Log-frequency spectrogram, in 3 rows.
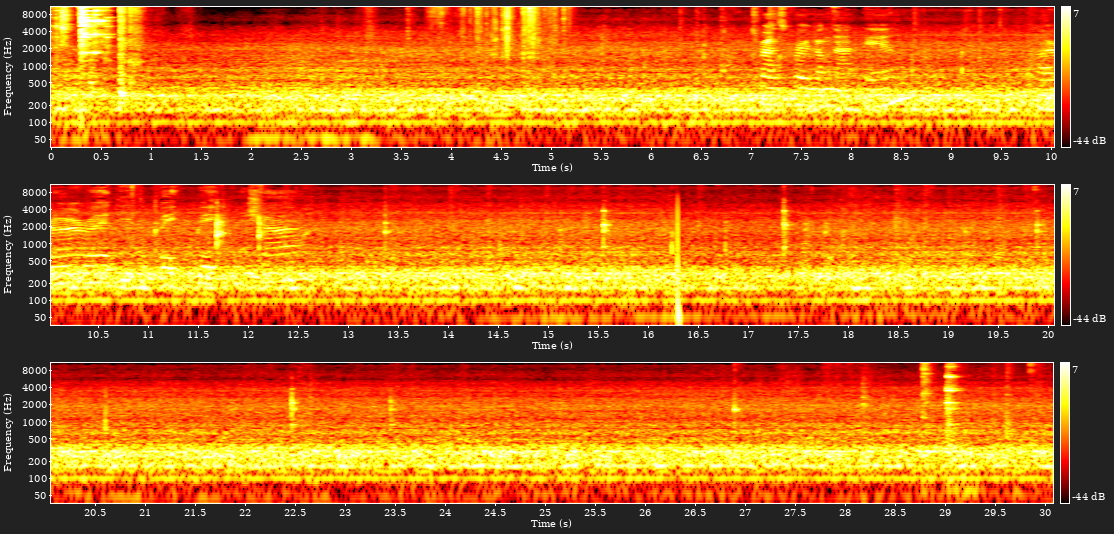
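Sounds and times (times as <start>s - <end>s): utensils clinking against dishes: 0.0s - 1.0s
low mechanical hum: 0.0s - 30.0s.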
